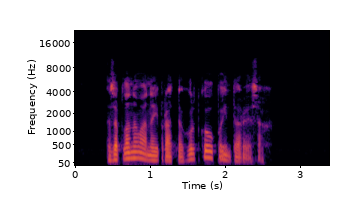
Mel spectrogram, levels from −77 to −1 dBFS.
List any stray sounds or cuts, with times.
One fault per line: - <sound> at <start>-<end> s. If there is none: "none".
- dropout at 1.3-1.4 s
